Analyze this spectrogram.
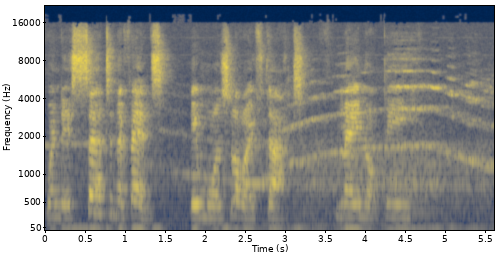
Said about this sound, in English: And if you heard that, that was an emergency vehicle just going past because I live on the main road. So apologies for the noise, but I can't do nothing about that because at the minute I live on the main road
